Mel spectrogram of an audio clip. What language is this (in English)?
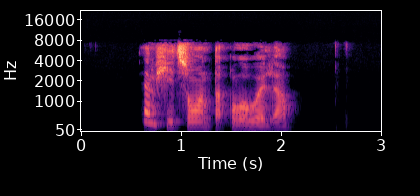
Kabyle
